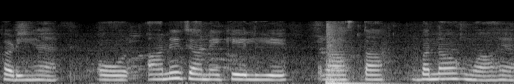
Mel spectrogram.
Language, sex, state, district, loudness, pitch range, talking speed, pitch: Hindi, female, Punjab, Fazilka, -16 LUFS, 210-235 Hz, 130 wpm, 220 Hz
